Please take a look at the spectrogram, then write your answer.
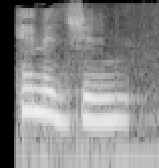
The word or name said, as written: imogen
